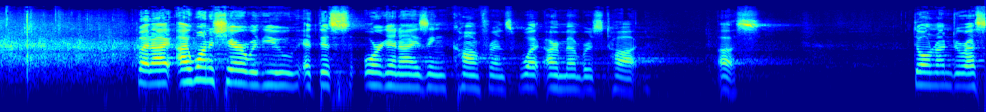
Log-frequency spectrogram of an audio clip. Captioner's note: applause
